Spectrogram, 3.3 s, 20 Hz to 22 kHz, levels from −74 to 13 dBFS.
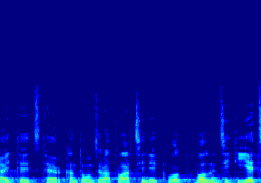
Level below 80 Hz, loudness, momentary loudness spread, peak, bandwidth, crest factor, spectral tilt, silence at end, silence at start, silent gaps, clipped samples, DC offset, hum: -80 dBFS; -35 LUFS; 6 LU; -16 dBFS; 13 kHz; 18 dB; -6 dB/octave; 0 s; 0 s; none; under 0.1%; under 0.1%; none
